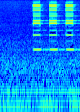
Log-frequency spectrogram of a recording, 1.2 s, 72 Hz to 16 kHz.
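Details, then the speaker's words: RC ESC programming on a 3-cell LiPo, throttle at high when battery plugged in: two confirmation beeps, then throttle pushed fully down and three short high beeps about half a second apart count the three cells. "it went across and gave two beeps it confirmed yes beep beep then push it all the way down then it went ahead and counted the number of cells here"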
